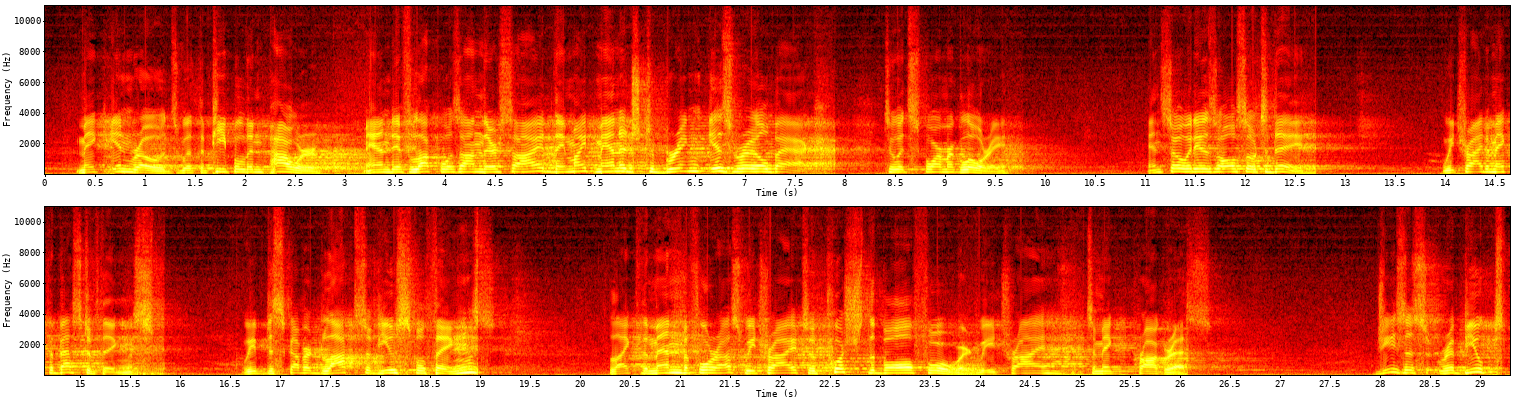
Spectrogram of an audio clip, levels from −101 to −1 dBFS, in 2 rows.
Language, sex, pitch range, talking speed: English, male, 150-190 Hz, 130 wpm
